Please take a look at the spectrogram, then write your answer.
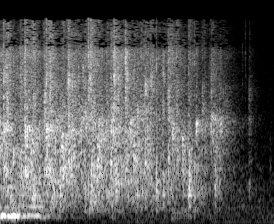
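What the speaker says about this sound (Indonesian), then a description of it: "Tepuk tangan bagi Yesus." A church congregation at a Jakarta worship service applauds in a dense, loud wash that gradually thins and fades over about three seconds.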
